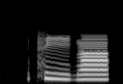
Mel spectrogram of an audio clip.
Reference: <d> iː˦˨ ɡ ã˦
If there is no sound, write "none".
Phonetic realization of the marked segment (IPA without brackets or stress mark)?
t͡s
